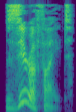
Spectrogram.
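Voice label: "xerophyte", British English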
